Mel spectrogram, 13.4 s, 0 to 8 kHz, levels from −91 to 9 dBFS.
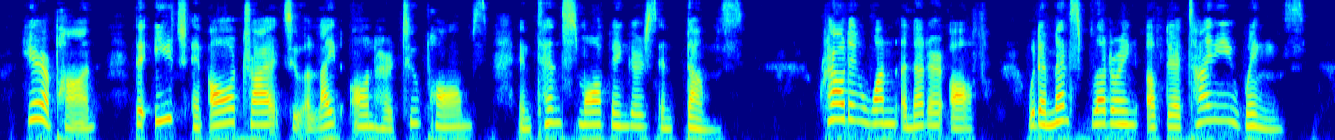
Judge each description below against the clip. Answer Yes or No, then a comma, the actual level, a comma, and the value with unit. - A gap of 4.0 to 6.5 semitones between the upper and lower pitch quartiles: Yes, wide, 5.6 semitones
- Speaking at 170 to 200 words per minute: No, slow, 135 wpm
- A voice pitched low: No, high, 235 Hz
